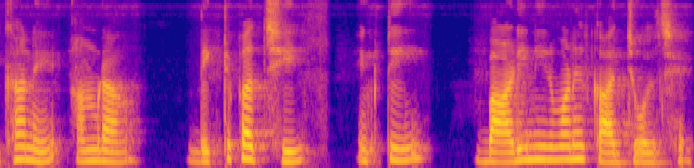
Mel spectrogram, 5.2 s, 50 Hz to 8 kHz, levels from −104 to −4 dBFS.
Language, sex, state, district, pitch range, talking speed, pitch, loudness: Bengali, female, West Bengal, Purulia, 180-220 Hz, 115 wpm, 190 Hz, -20 LUFS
